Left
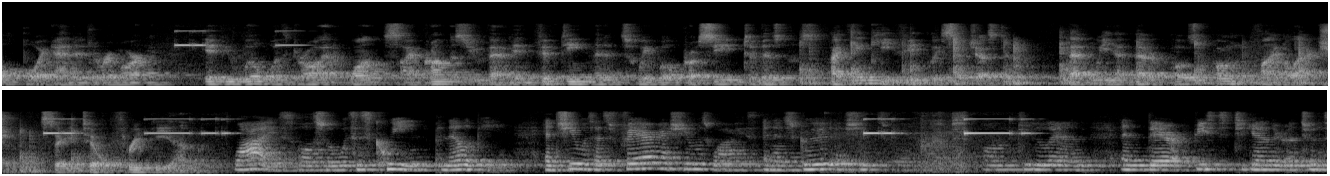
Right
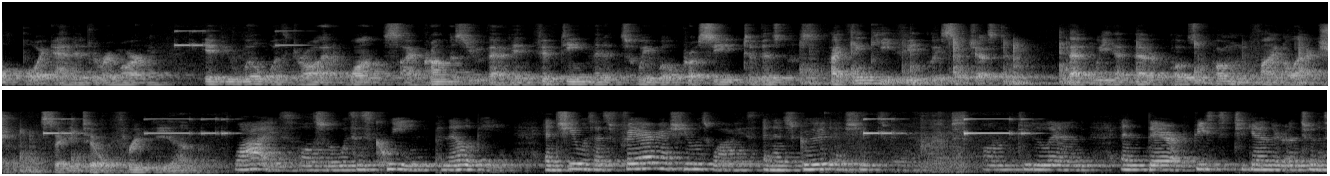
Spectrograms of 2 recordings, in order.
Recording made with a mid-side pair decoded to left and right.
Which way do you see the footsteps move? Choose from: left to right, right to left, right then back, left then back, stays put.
right then back.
